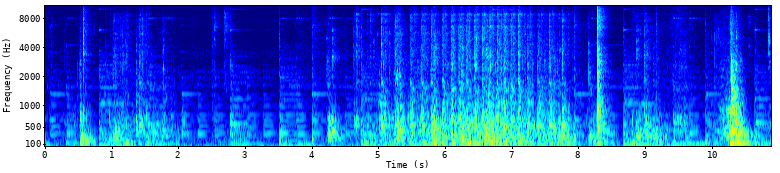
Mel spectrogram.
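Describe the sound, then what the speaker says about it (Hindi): A sewing machine stitches blouse lining pieces in short bursts, then runs a longer steady whirring stretch with rapid needle clatter, separated by pauses and handling clunks. "एक कच्चा सिलाई यहाँ पर लगा करके हमने इसको फिक्स कर दिया।"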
